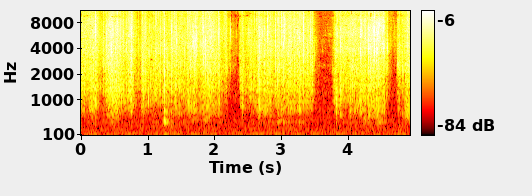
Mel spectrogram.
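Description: A flat, clear plastic bubble wrap sheet with hollow bubbles and mixed paint lies on a table while gloved fingertips press, rub and pinch the bubbles. The result is a bright, dense crinkling and crackling texture with quick crisp pops. A few brief near-silent gaps break the sound, the longest near the end.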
